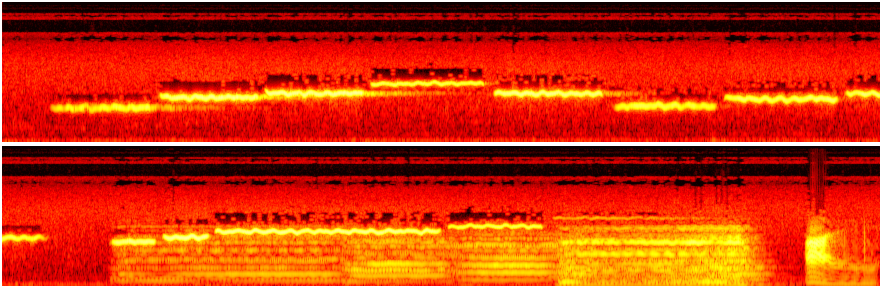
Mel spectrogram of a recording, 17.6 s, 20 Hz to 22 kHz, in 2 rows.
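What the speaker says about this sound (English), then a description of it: "That whistle is your signal," The whistled theme of the 1949 radio show The Whistler: sustained, wavering notes stepping up and down, then a low mournful orchestral swell joins in beneath the whistling.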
